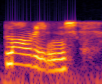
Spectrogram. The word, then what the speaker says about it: Blorenge: So I think with the Welsh win tonight, because it's pronounced Blorange and it rhymes with orange.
